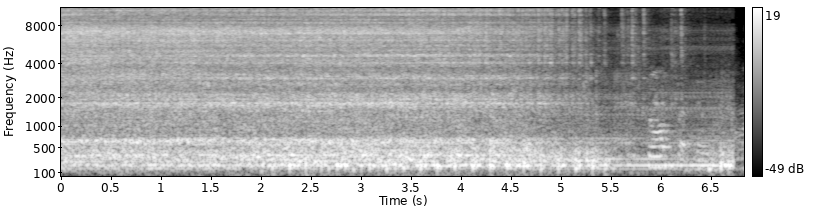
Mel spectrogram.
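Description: An electric household flour mill runs steadily while mung beans are fed in, a dense continuous grinding drone that thins and becomes more uneven near the end, with a voice talking over it.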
